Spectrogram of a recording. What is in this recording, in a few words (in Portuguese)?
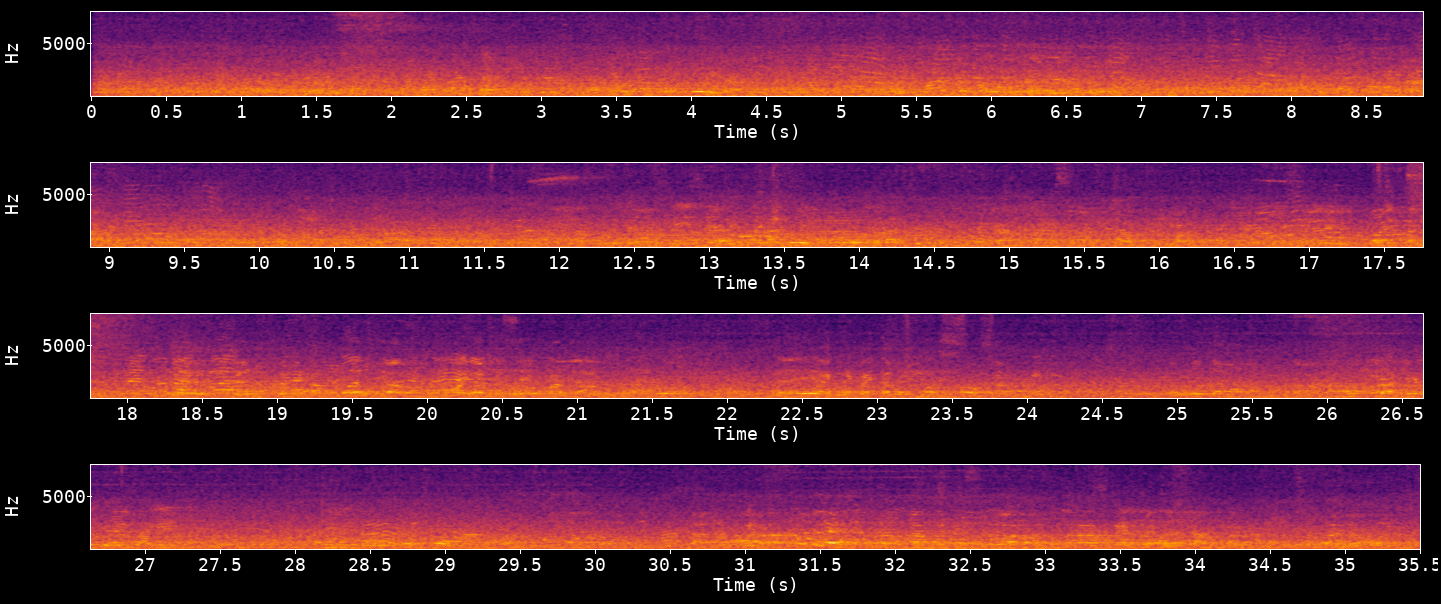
Ambiencia rodoviaria do plano piloto homens conversado e passos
